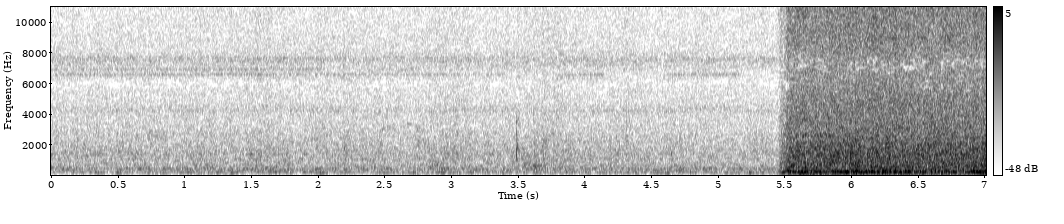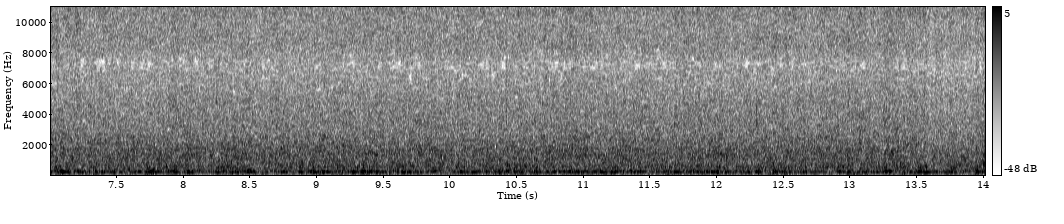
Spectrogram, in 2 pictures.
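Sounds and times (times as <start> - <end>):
faint hiss: 0.0 - 14.0
river water rushing: 5.5 - 14.0.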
